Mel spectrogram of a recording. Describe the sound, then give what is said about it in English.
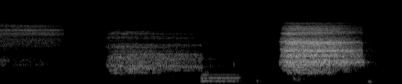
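Slow breaths drawn in during a guided breathing exercise: three long, airy inhales separated by quiet pauses, with a brief low rasp between the second and third; no talk. “Breathe in and hold.”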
